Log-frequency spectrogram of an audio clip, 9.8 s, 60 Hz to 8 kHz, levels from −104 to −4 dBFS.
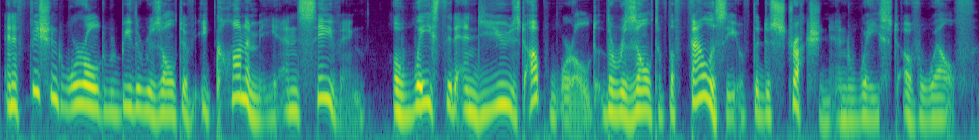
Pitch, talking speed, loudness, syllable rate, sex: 165 Hz, 180 wpm, -20 LUFS, 4.6 syllables/s, male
